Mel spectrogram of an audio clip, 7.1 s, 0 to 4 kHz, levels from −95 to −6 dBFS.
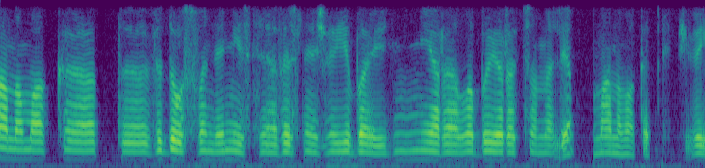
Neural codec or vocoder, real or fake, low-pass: none; real; 3.6 kHz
